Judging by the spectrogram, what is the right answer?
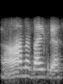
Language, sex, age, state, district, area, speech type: Odia, female, 60+, Odisha, Kandhamal, rural, conversation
